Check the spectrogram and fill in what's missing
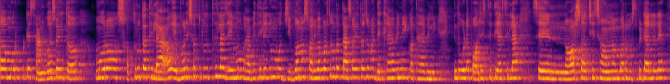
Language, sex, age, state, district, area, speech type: Odia, female, 30-45, Odisha, Khordha, rural, spontaneous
